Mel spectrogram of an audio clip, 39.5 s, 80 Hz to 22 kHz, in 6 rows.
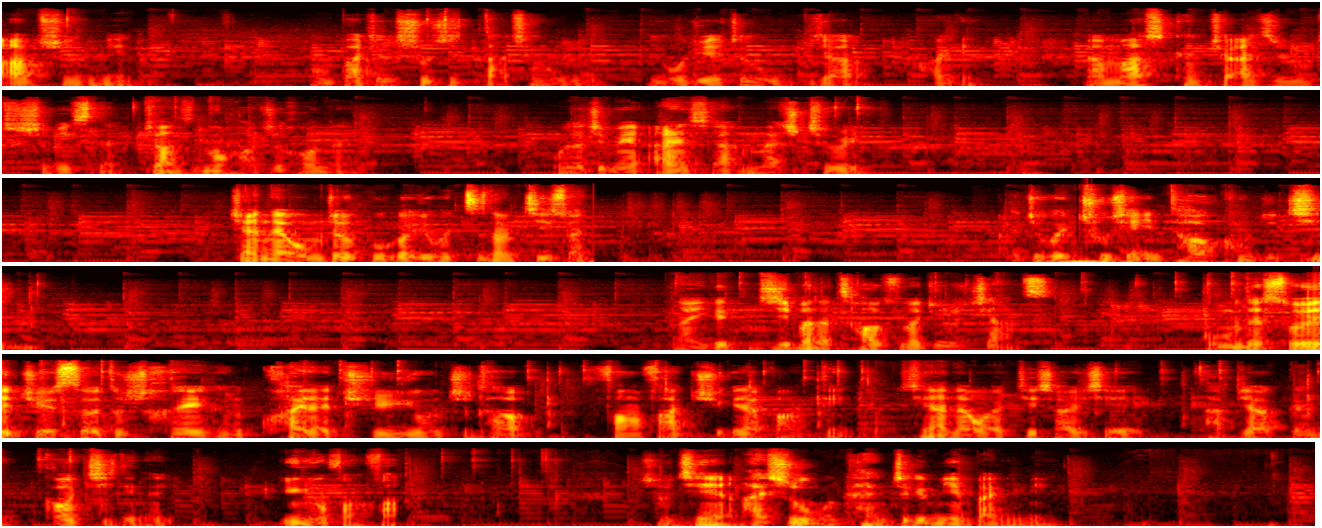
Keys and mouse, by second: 0.2-7.2 drag, 7.2 shift+middle click, 7.5 middle click, 10.7-16.4 drag, 19.9 alt+drag, 20.4 alt+shift+drag, 20.6 click, 21.0 alt+shift+click, 23.1 alt+drag, 23.3 alt+middle click, 23.6 shift+middle click, 24.0-24.4 alt+middle drag, 24.6 shift+middle drag, 24.9 middle drag, 25.4 middle drag, 25.8 shift+middle click, 26.3 alt+middle drag, 26.7 shift+click, 27.1 alt+shift+click, 27.9 alt+drag, 28.2 shift+click, 28.8 click, 28.9 alt+middle click, 29.2 alt+shift+middle click, 29.4 alt+middle click, 30.2 alt+middle click, 30.5 shift+middle click, 31.9 click, 32.3 alt+shift+click, 32.9 alt+click, 33.3 alt+shift+click, 35.1 alt+click, 35.5 alt+shift+drag.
